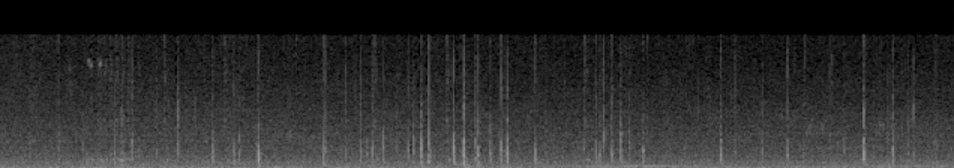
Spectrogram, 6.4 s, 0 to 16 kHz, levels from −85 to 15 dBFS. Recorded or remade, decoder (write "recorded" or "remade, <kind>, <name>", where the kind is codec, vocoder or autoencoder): recorded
